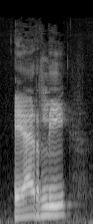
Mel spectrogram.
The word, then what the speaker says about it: early: Lo primero, la pronunciación, early, la R, early, early. La R y la L, dos letras claves, early, early.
